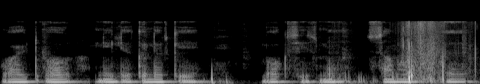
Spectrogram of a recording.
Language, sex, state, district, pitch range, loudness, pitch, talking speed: Hindi, male, Himachal Pradesh, Shimla, 115-120 Hz, -26 LUFS, 115 Hz, 100 wpm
